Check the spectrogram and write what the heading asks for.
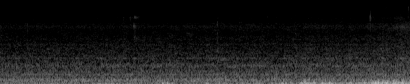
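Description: Low background rumble with a faint steady hum, growing louder about three seconds in.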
